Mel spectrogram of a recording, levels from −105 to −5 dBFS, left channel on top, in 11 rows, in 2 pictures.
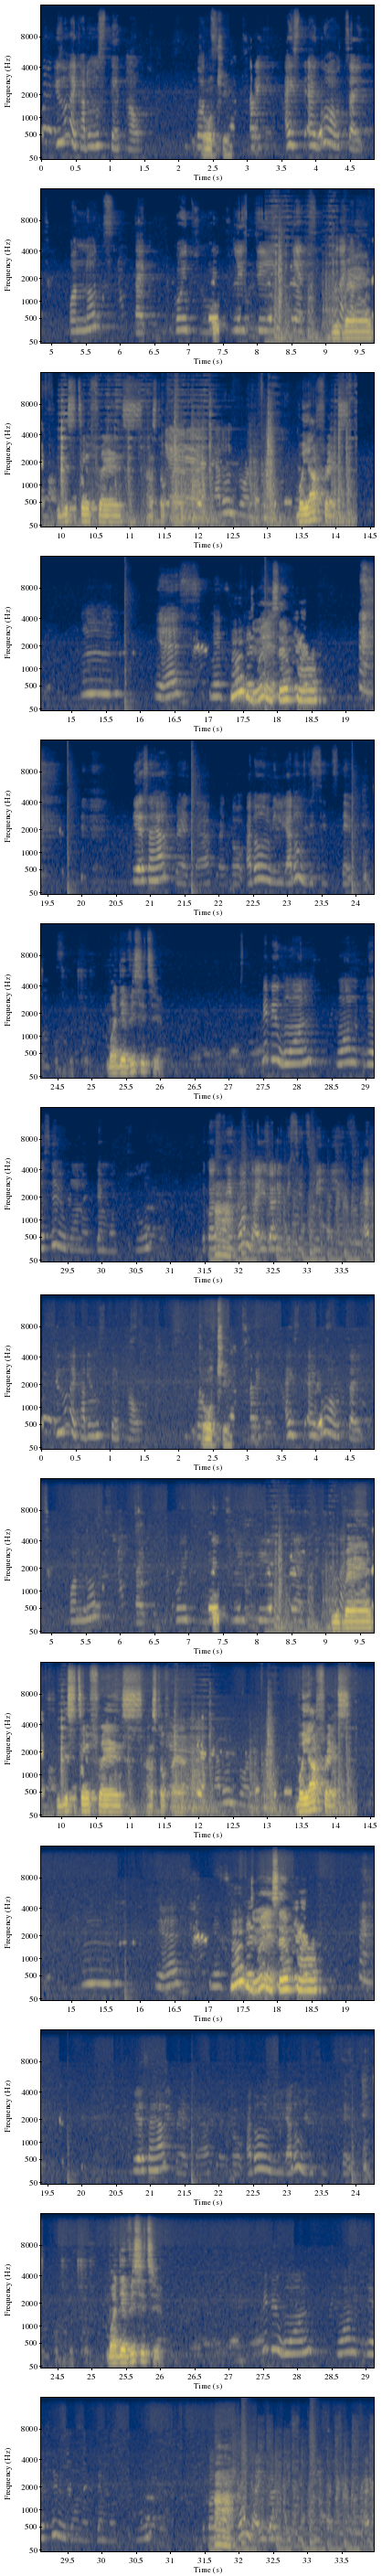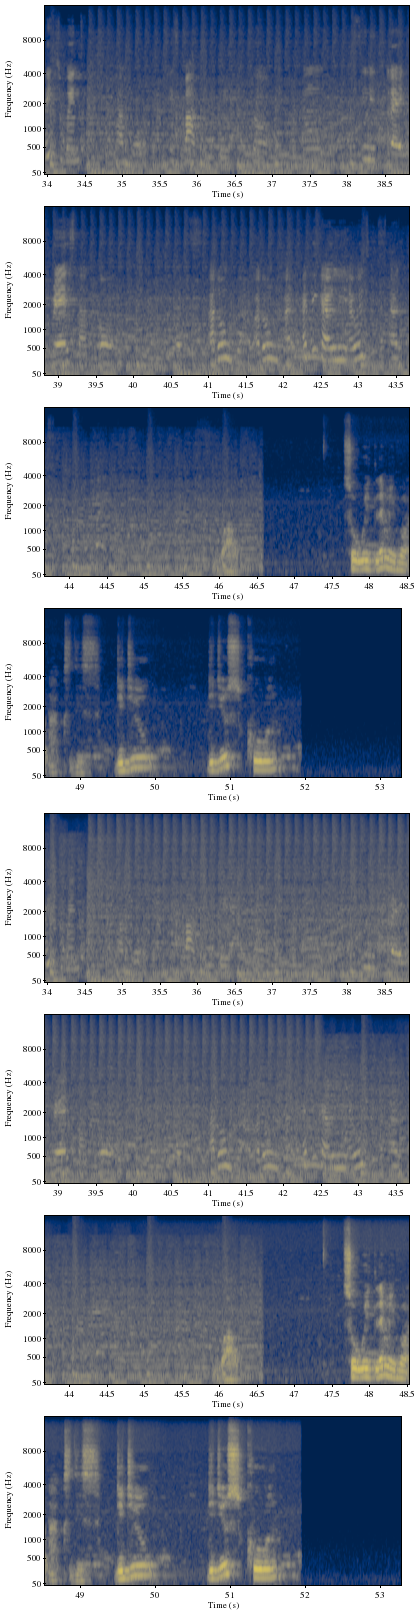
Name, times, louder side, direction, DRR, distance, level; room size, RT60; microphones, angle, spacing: voice 1, 0.0-1.5 2.3-2.5 3.0-4.8 5.3-5.9 6.2-6.5 6.8-7.4 7.7-8.9 9.1-10.0 11.5-13.5 15.1-15.8 16.2-16.8 17.0-18.0 19.2-19.6 20.1-20.3 20.7-24.4 27.5-30.2 30.5-30.7 31.5-34.5 34.9-35.4 35.6-36.1 36.7-37.1 37.3-37.7 38.2-39.9 40.6-44.1 44.3-44.5, left 2 dB, 75° left, 3.2 m, -48 dB
voice 2, 2.3-2.8 7.3-7.5 8.1-8.2 8.5-8.6 9.1-12.1 13.3-14.2 16.8-16.9 17.3-18.7 25.2-26.0 27.0-27.1 31.6-31.9 45.9-46.3 47.7-50.2 50.7-52.0, right 6 dB, 80° right, 0.4 m, -31 dB
sound 1, 8.1-14.3, left 1 dB, 5° left, 1.3 m, -46 dB
sound 2, 15.8-16.2 17.8-18.2 19.8-20.1 21.6-22.0 22.2-22.3 23.9-24.3, left 2 dB, 55° left, 3.7 m, -62 dB
sound 3, 31.6-46.6, right 3 dB, 60° right, 1.5 m, -50 dB
head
